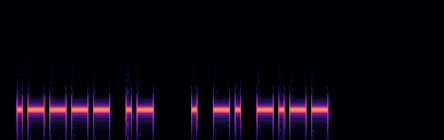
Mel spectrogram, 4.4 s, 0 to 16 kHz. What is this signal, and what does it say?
Morse code, heard as a keyed tone, about 22 wpm, 700 Hz. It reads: 1A ENY
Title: Field Day Exchanges Encore - 22wpm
